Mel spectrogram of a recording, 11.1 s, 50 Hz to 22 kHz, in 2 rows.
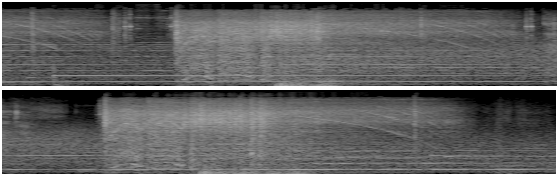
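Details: Freshly rebuilt BMW S14 engine in an E30 M3, first start on battery charger: cranks, catches and revs unevenly, then sags and stumbles as throttle eases; won't hold idle, adjustment needed, cause unknown.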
